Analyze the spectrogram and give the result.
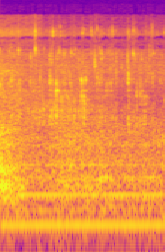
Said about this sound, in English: Siphoning out at a fairly rapid rate.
